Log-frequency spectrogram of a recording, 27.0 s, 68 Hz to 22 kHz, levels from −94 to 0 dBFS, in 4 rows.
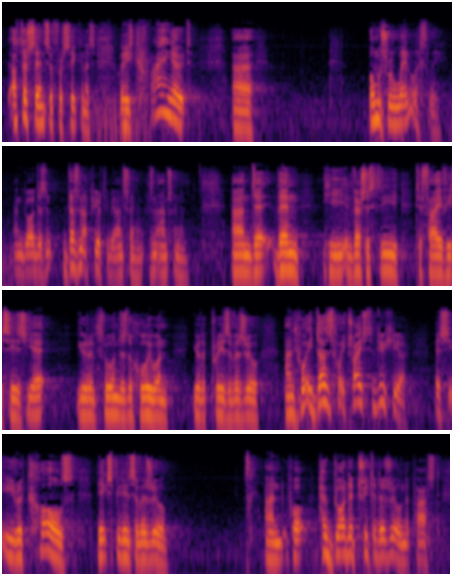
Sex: male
